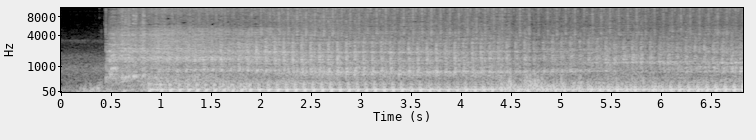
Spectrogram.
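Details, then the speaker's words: Suzuki Eiger 4x4 ATV, bought beat up and fixed: fires up at once and settles into a steady, even single-cylinder idle of about 220 beats a minute, no misses, no smoke; normal start and idle after repair. "All right, so everything on this thing is fixed up. It starts right up, no issues at"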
